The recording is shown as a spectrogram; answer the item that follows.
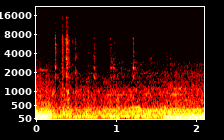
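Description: A stick-shift car idles and creeps backward in reverse, a low steady engine hum that swells slightly toward the end, heard close with no talking.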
